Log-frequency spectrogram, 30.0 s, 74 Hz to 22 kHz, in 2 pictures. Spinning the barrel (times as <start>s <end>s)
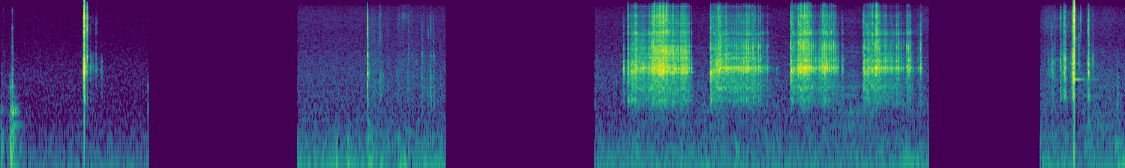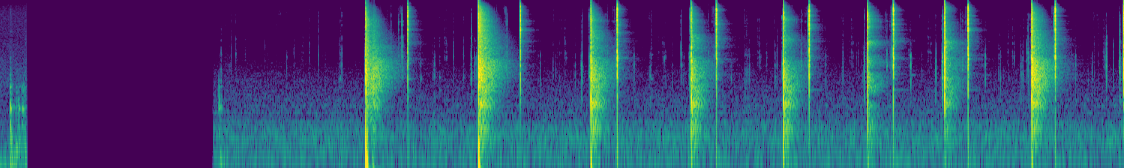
8.4s 12.4s, 18.0s 29.9s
